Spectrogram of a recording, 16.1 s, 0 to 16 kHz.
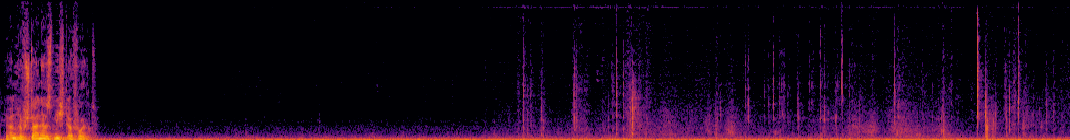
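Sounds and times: low room hum: 0:00.0 - 0:16.0
soft clicks and rustles: 0:07.1 - 0:16.0.

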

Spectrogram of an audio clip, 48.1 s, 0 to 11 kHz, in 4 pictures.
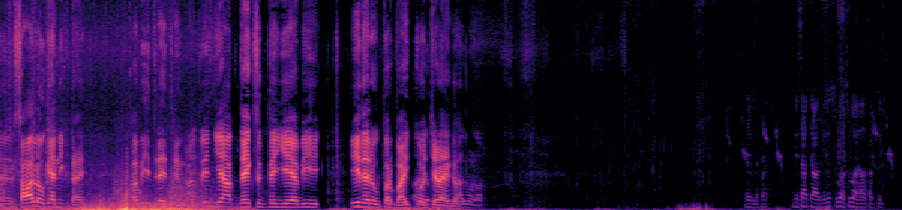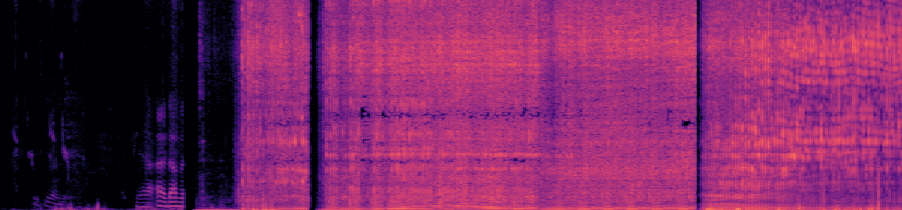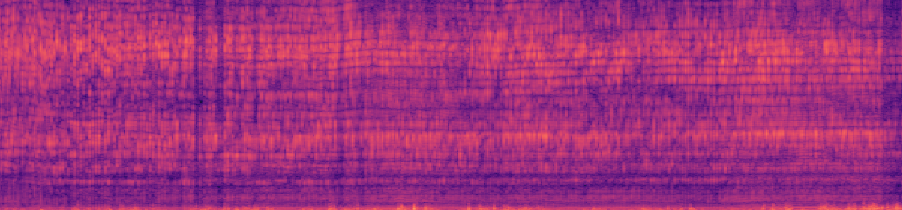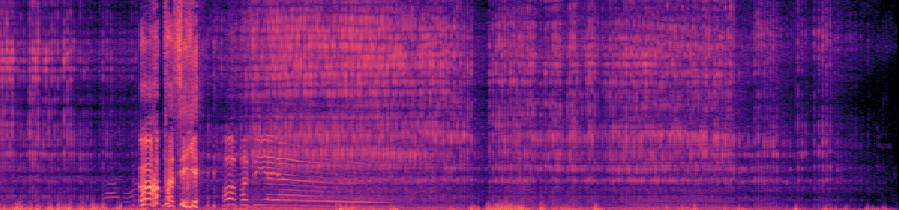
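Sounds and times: motorcycle engine revving: 0:15.2 - 0:38.0, 0:38.6 - 0:47.8.

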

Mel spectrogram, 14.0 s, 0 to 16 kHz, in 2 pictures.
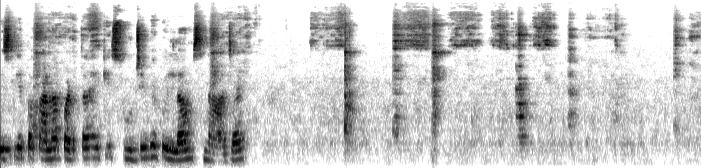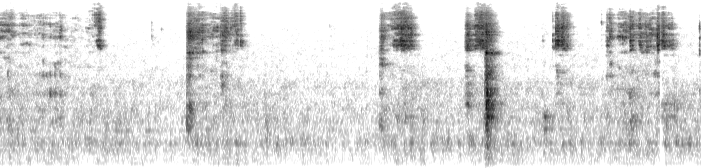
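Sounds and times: metal spoon scraping saucepan: 0:00.0 - 0:01.2, 0:02.0 - 0:02.5, 0:03.1 - 0:08.1, 0:08.9 - 0:09.5, 0:10.8 - 0:13.9.

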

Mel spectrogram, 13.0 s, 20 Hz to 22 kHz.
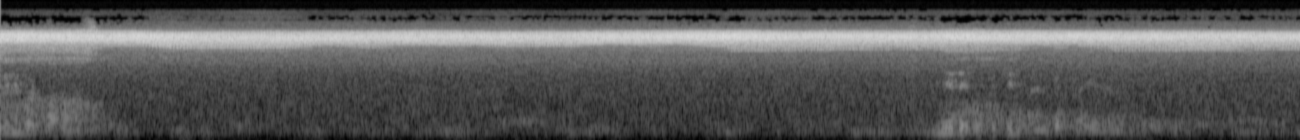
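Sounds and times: shrill insect chorus: 0:00.0 - 0:13.0.

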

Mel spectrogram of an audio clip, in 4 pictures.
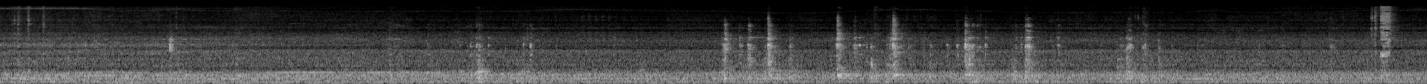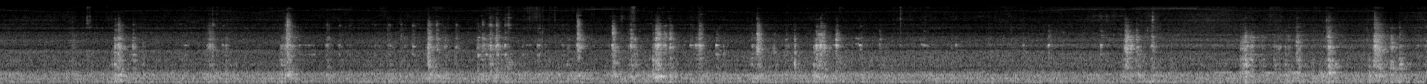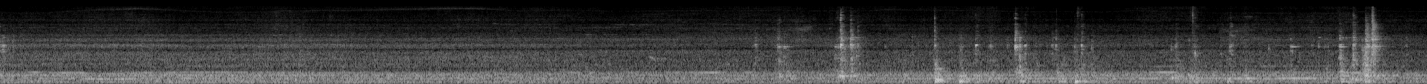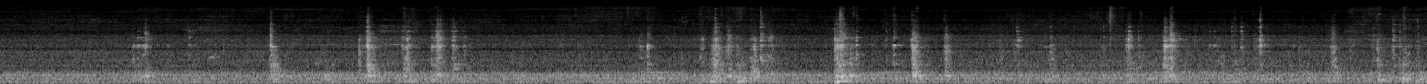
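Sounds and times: excavator engine running: 0:00.0 - 0:57.0.

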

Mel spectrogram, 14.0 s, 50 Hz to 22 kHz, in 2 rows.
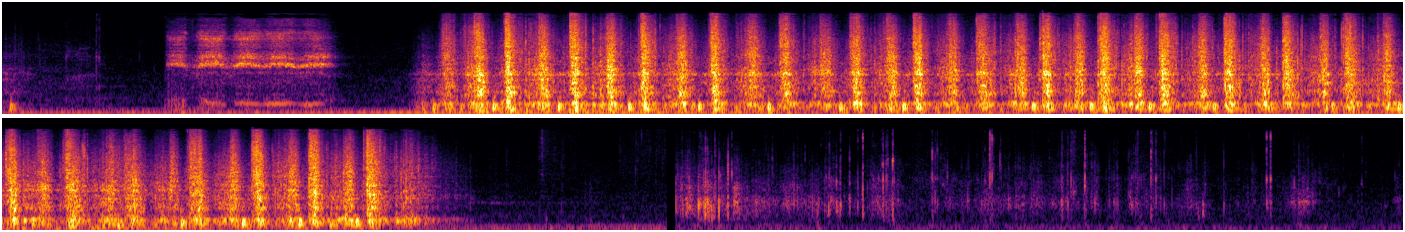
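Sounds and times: dry cat food rattling in container: 0:02.1 - 0:09.3, 0:10.4 - 0:13.8.

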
